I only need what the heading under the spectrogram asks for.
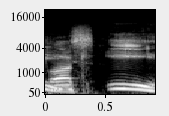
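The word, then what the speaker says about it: Buc-ee's: Oh, so it's a buck like Tampa Bay Buccaneers. E Bucks E.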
